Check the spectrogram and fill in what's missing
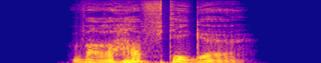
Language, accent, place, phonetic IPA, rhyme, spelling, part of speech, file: German, Germany, Berlin, [vaːɐ̯ˈhaftɪɡə], -aftɪɡə, wahrhaftige, adjective, De-wahrhaftige.ogg
- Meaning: inflection of wahrhaftig: 1. strong/mixed nominative/accusative feminine singular 2. strong nominative/accusative plural 3. weak nominative all-gender singular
